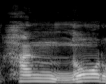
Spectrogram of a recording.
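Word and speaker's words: 反応: 항해 항해 반응입니다 응 조심하셔야 되는데 응은 원래가 5로 갑니다 5 그런데 앞에게 한 발음 되잖아요 그러면 이때는 문제 되는 부분이 한해서 니은 받침 했을 경우에 5호가 발음이 안 돼요 연음 때문에이 오가 발음이 바뀌게 되는 케이스가 있습니다 발음은 한노로 갑니다 한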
